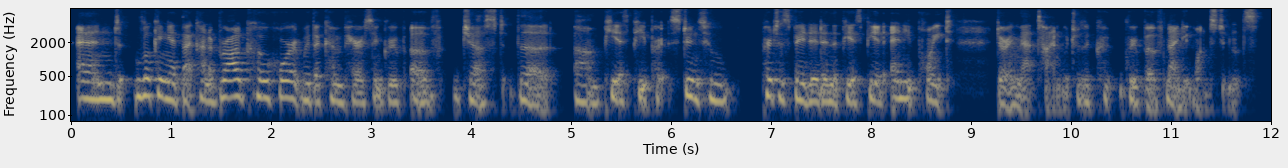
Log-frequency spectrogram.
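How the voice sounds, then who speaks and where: In a webinar, a woman walks through evaluation results while getting over a cold, which leaves her low, gravelly, darkish voice a bit crackly. Her tone stays steady and measured despite frequent ums and restarts.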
